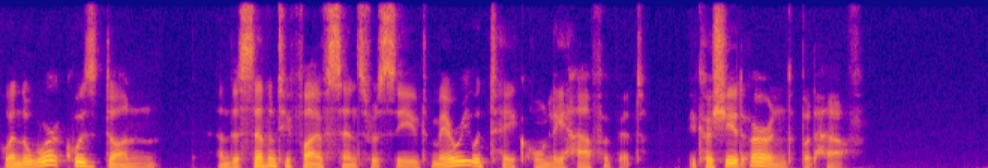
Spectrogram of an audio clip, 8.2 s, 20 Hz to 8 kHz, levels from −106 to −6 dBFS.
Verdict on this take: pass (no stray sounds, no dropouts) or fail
pass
